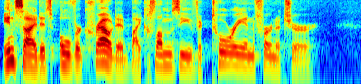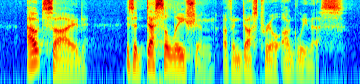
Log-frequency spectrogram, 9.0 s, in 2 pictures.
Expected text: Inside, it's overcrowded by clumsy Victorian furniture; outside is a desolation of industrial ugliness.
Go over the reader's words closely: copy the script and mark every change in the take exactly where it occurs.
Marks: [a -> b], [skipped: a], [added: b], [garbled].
Inside, it's overcrowded by clumsy Victorian furniture; outside is a desolation of industrial ugliness.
